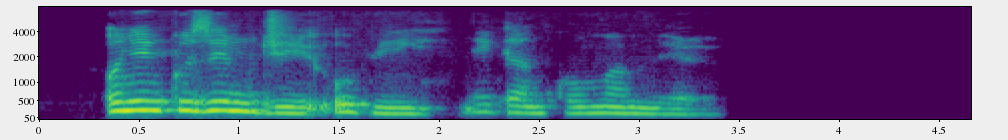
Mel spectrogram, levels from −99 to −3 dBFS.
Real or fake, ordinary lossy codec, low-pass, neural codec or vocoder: fake; MP3, 64 kbps; 7.2 kHz; codec, 16 kHz, 2 kbps, FunCodec, trained on Chinese and English, 25 frames a second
